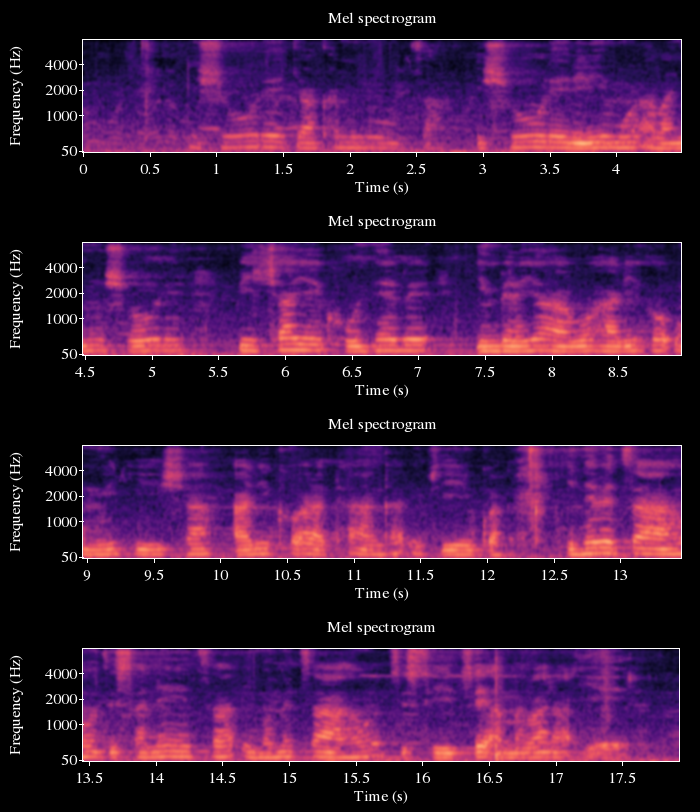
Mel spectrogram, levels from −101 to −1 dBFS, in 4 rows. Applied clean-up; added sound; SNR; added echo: none; Chirp, tweet; 17 dB; reverberation time 0.8 s.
